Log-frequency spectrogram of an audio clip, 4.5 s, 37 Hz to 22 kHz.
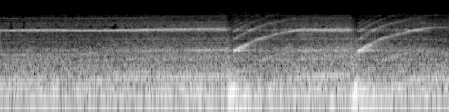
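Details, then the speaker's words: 1968 Toyota Stout EV conversion (Motenergy ME1004 motor, 48V LFP batteries), wheels turning, controller current limit turned off; two sharp clunks a little over a second apart, each followed by a whine rising as the motor spins up; owner unsure, thinks it is limiting itself. "I don't know what that uh clunking sound is it's like it's limiting itself in some way"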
